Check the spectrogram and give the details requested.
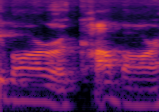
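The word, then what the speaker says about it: Ka-Bar: K bar or a Ka bar how is that how you say it K Bar we say K Bar K Bar yeah if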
